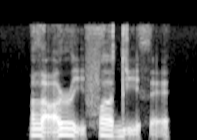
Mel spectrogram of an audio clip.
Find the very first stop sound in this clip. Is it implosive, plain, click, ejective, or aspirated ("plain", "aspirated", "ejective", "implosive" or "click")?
plain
